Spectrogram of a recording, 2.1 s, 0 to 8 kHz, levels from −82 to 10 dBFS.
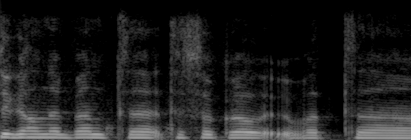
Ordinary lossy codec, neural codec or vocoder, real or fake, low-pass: Opus, 32 kbps; none; real; 7.2 kHz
